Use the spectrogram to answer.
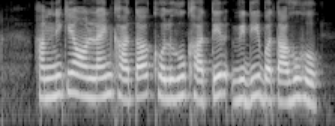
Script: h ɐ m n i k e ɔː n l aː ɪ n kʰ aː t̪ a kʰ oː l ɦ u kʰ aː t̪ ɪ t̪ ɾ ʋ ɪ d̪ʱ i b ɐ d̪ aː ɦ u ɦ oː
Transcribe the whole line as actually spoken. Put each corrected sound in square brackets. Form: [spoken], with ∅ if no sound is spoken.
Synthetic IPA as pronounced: h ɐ m n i k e ɔː n l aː ɪ n kʰ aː t̪ a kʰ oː l ɦ u kʰ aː t̪ ɪ [∅] ɾ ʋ ɪ d̪ʱ i b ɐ [t̪] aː ɦ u ɦ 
